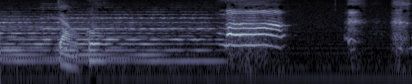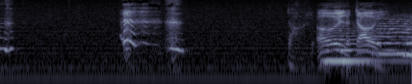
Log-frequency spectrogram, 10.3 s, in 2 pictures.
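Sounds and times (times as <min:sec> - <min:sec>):
speech: 0:00.7 - 0:01.5, 0:09.4 - 0:10.2
person sobbing and whimpering: 0:02.7 - 0:03.6, 0:04.3 - 0:05.4, 0:06.6 - 0:07.5.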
